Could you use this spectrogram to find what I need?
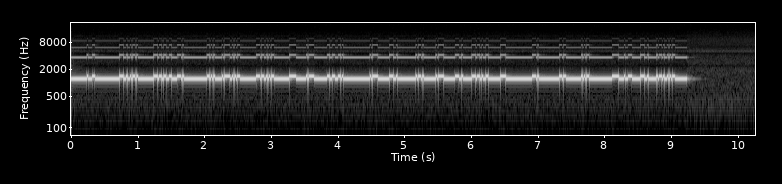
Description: RTTY (50 baud, 170 Hz shift), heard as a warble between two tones, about 1310 Hz centre. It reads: … IHRES STEIGENDEN WOHLSTANDS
